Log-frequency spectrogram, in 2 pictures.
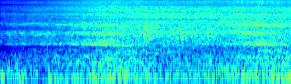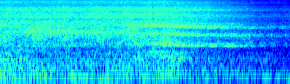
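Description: Electric multiple-unit passenger train running through the station past the platform. The rumble of wheels on rail and motor whine build up over the first two seconds and hold steady. Toward the end the sound fades, with the whining tones dropping in pitch as the train moves away.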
